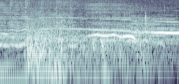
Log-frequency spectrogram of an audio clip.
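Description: Dance music with a steady bass breaks off about a third of a second in and gives way to a crowd clapping, a dense crackle of many hands, with a held note from the music lingering over it.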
